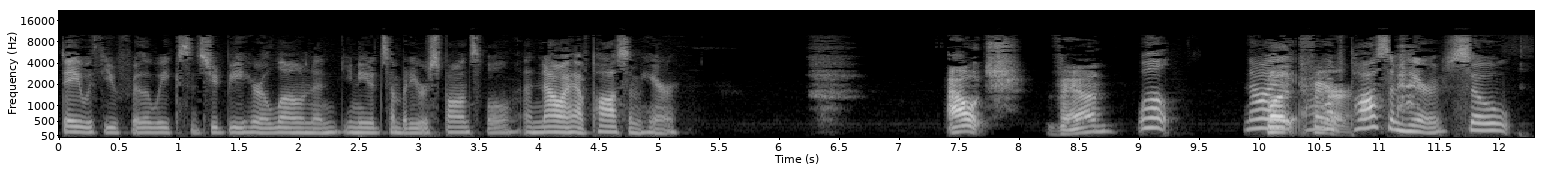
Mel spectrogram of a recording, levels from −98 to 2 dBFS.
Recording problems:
garbled, watery; slightly; nothing above 9 kHz

